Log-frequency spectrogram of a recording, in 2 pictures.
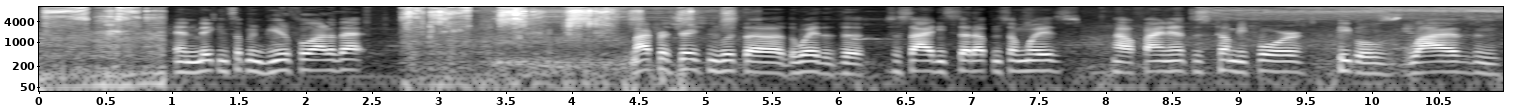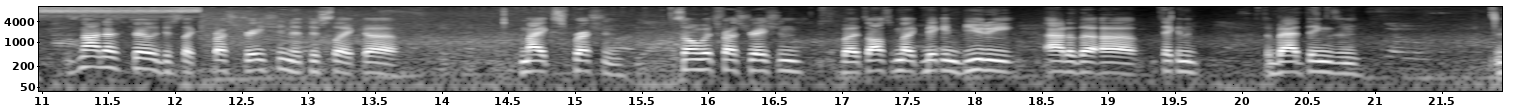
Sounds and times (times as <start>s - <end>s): Hiss: 0.0s - 0.8s, 8.7s - 12.2s.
